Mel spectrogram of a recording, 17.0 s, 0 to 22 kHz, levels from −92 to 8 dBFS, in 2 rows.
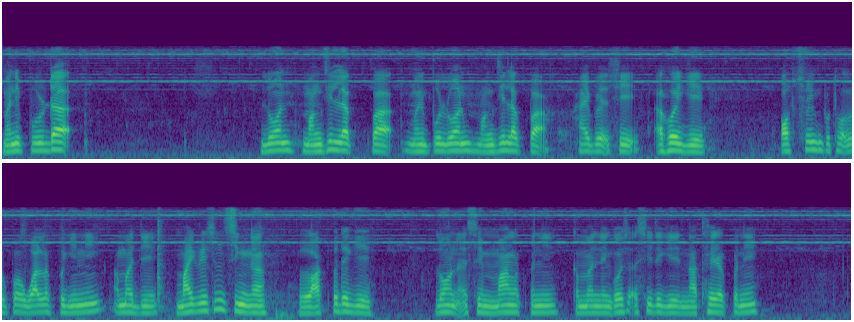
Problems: constant background noise, background conversations at intervals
